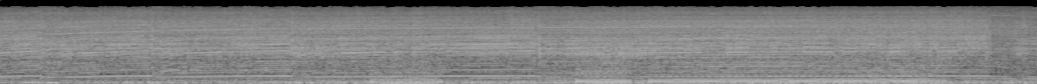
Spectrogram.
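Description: A racing car engine roars at high revs, its pitch climbing and dropping with each gear change.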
